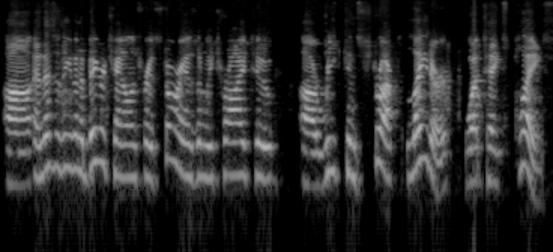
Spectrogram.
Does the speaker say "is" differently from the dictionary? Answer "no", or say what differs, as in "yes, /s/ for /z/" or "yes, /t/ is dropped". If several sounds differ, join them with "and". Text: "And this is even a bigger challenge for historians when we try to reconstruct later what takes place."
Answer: no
